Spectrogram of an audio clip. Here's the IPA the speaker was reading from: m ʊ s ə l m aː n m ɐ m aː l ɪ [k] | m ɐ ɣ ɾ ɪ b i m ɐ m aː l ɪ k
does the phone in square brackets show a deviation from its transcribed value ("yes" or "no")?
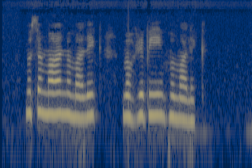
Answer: no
